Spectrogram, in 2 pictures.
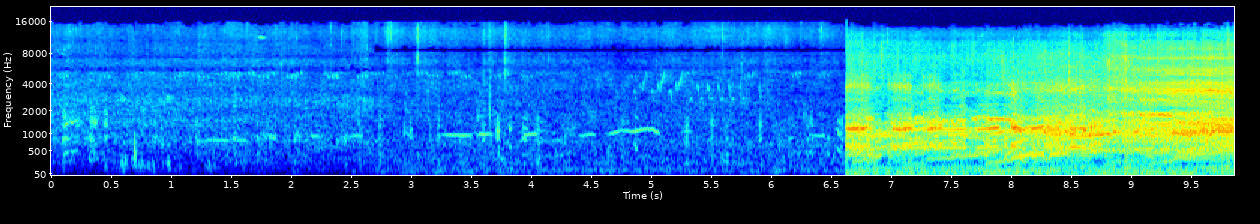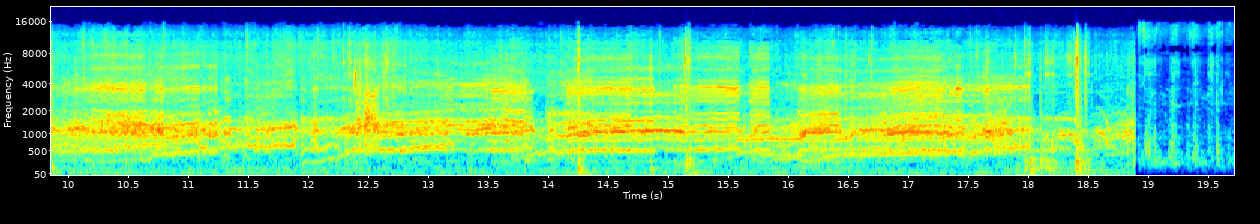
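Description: A flock of laying hens clucking, many birds at once in a continuous, loud chorus that starts suddenly about a third of the way in, with a few sharp clicks among it. Before that, only faint quiet with a thin distant bird call.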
